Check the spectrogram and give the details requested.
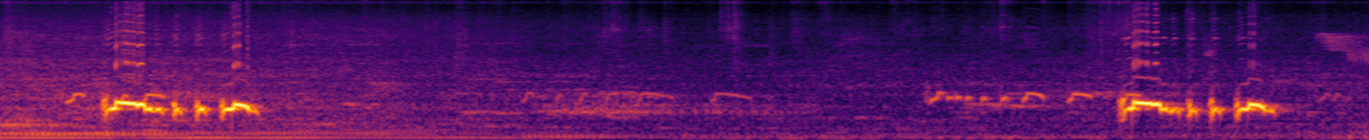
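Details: Crossing-style zebra dove song meant to draw replies from other doves. Two loud phrases of bubbling, rolled coos about five seconds apart, with quieter dove phrases heard faintly between them.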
